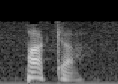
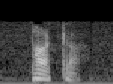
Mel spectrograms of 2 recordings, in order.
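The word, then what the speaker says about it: paka (пока): And you could just say bye, and bye is pronounced paka, paka.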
